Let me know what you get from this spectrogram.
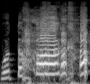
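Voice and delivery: loud, high-pitched disbelief; shocked outburst. Retold or imitated. Viewer reacting to the double homicide remark, shocked outburst. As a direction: burst out incredulously at full volume.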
